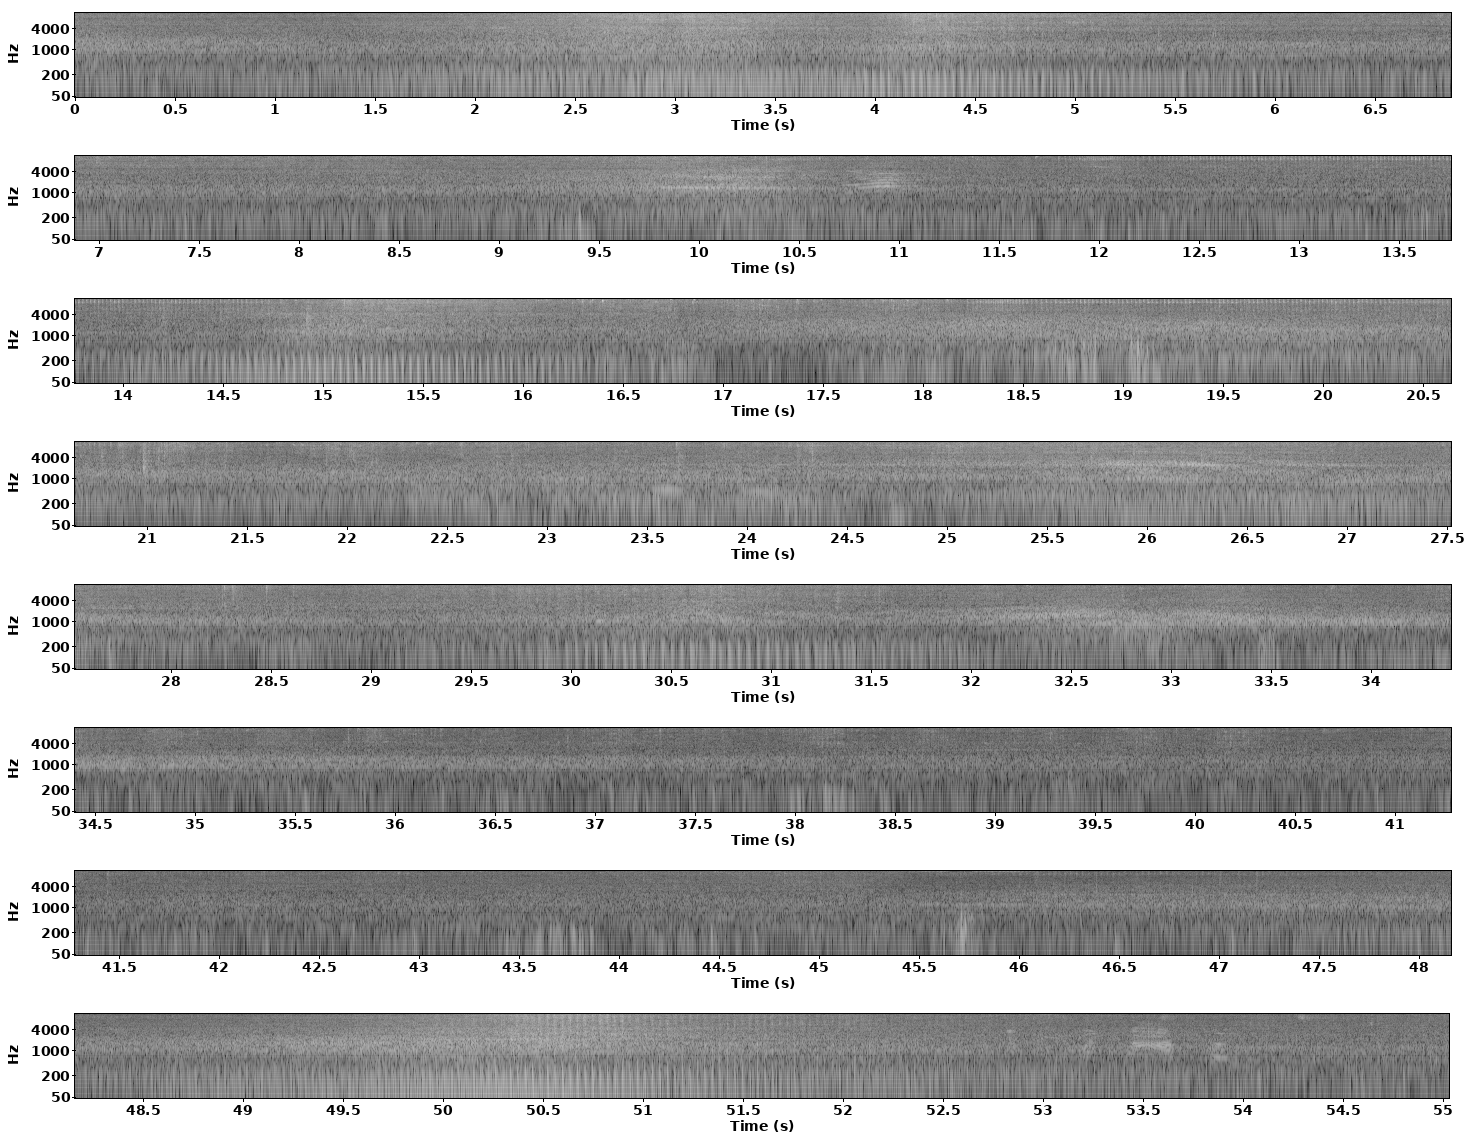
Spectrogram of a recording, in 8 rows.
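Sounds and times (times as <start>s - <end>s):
wind and road noise: 0.0s - 55.0s
car passing close: 9.3s - 11.0s, 29.4s - 35.8s, 47.4s - 54.4s
wind rumble on microphone: 15.3s - 25.0s, 30.7s - 47.7s.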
